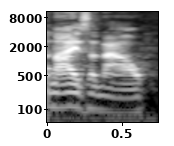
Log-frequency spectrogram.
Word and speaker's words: Gneisenau: Because I've always heard, because when my grandmother, she always called it the Gneisenau.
